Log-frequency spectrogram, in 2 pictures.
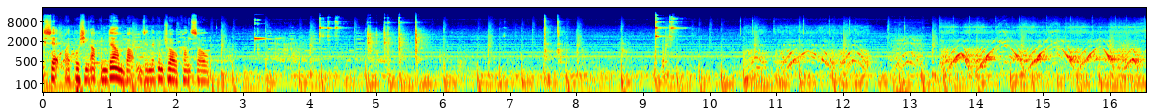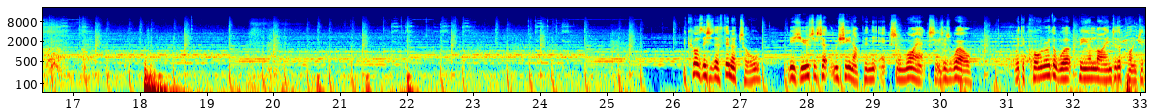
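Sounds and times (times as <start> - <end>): background music: 0.0 - 33.0
metallic clinks and knocks: 4.1 - 5.6
dull thump: 18.1 - 21.6.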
